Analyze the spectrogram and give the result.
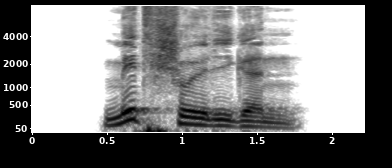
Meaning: inflection of mitschuldig: 1. strong genitive masculine/neuter singular 2. weak/mixed genitive/dative all-gender singular 3. strong/weak/mixed accusative masculine singular 4. strong dative plural
- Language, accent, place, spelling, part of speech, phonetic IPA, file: German, Germany, Berlin, mitschuldigen, adjective, [ˈmɪtˌʃʊldɪɡn̩], De-mitschuldigen.ogg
